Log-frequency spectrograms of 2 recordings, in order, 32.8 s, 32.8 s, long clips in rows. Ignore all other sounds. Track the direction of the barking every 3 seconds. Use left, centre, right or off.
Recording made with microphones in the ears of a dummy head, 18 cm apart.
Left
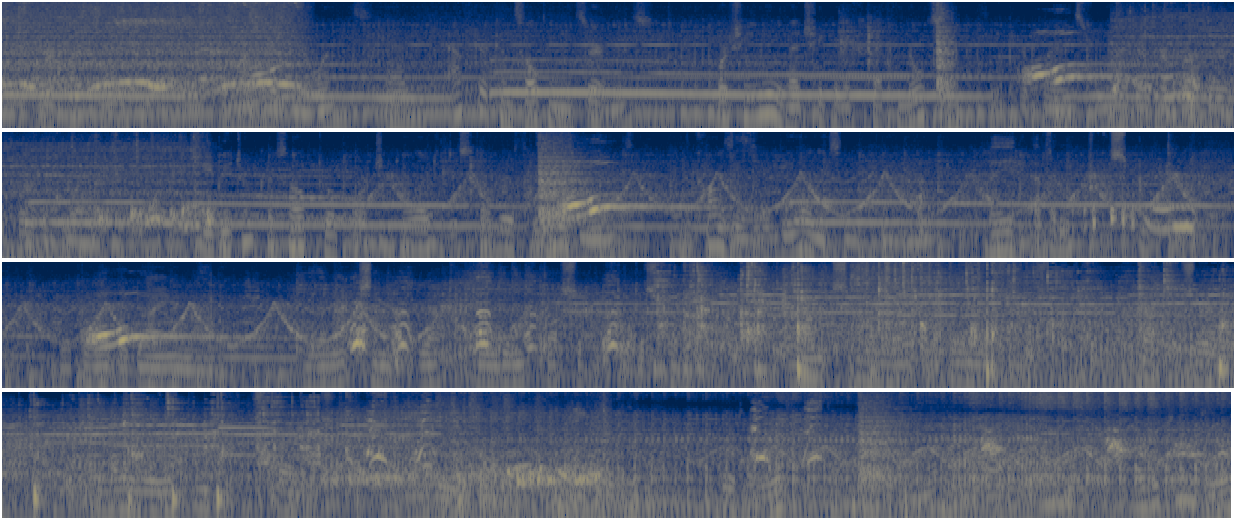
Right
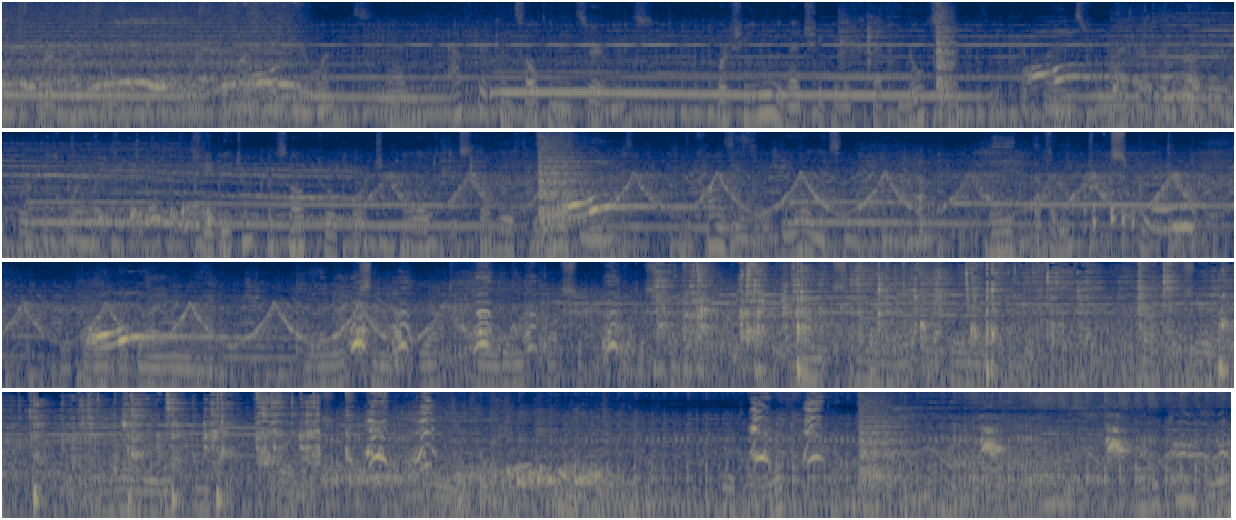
left, left, left, left, centre, centre, right, right, right, right, right.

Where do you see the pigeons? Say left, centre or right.
left.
